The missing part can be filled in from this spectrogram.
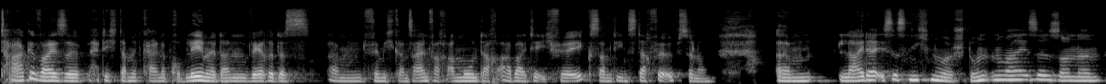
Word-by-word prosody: Tageweise 175 - +3
hätte - - -6
ich 180 - -11
damit 165 -2 -3
keine 155 0 -5
Probleme, 165 +1 +4
dann 150 0 -2
wäre 155 +1 +2
das, 155 0 -5
ähm, 150 -3 -5
für 160 - -5
mich 155 - -5
ganz 145 -1 -7
einfach. 160 +1 -4
Am 155 0 -3
Montag 160 -2 0
arbeite 155 -2 -3
ich - - -9
für 155 -1 -2
X, 155 - -2
am 155 -1 -3
Dienstag 160 +1 -5
für - - -1
Y. 140 -5 -6 0.6
Ähm, 165 +1 0
leider 180 +4 +4
ist 195 +3 -1
es 220 0 0
nicht 210 +1 +3
nur 175 -7 +4
stundenweise, 210 +5 +2
sondern, 175 -2 0
165 Hz, 175 wpm, -21 LUFS, 155-180 Hz, 0.6 s, Probleme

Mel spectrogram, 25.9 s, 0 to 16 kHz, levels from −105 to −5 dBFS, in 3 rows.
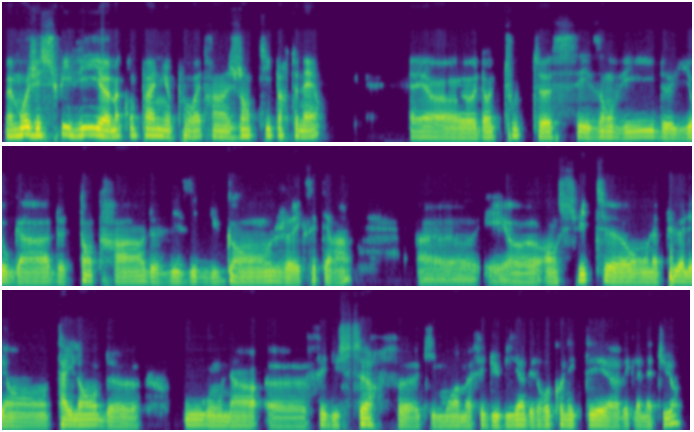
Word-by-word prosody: Beh, 115 0 +3
moi, 140 +5 +9
j'ai 135 -1 +8
suivi, 140 +1 +6
heu, 115 - +11
ma 115 +2 +5
compagne 130 -3 +2
pour 110 +1 -2
être 110 - -8
un 110 -1 +2
gentil 120 +6 0
partenaire 125 -3 +1 1.1
et 100 0 -3
heu, 90 -2 +1
dans 100 +3 +2
toutes 110 -4 0
ses 100 -1 -3
envies 105 +2 0
de 95 -3 +1
Yoga, 90 0 -1
de 85 -2 -8
Tantra, 95 -3 -2
de 95 -1 -2 0.2
visite 90 0 -5
du 90 +1 -8
Gange, 90 +1 -2
heu, 80 -3 +1
et 80 - -3
cetera. - - -4 0.8
Heu, - - -7
et, - - -6
heu, 85 -1 -3
ensuite, 110 +7 -3
heu, 90 -3 +3
on 90 0 -1
a 85 - -1
pu 105 - +3
aller 95 -1 +3
en 80 -2 -4
Thaïlande, 105 -2 +1
heu, 85 -1 -3 0.6
où 105 -2 -1
on 90 -1 -2
a, 90 0 -2
heu, 80 0 -5 0.2
fait 105 -2 0
du 95 +1 -4
surf, 115 +2 +1 0.2
heu, 85 -2 -2
qui, - - -7
moi, 90 +1 -2
m'a 85 -1 -2
fait - - -4
du 95 -1 -1
bien, 100 +2 +1
d'être 95 -1 -3
reconnecté, 100 -1 +1
heu, 85 -1 -1
avec 85 +1 -5
la 90 - -2
nature. 110 +9 -3
95 Hz, 140 wpm, -22 LUFS, 90-110 Hz, 1.1 s, heu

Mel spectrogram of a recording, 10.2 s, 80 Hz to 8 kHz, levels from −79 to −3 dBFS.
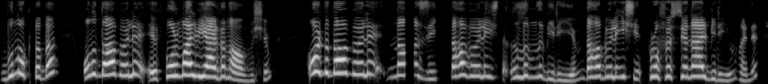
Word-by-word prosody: Bu 255 +10 -2
noktada 380 -5 0 0.4
onu 380 +7 -2
daha, 420 +2 +6
böyle, 380 +1 -1 0.2
eee, 255 +2 +1
formal 375 +3 +6
bir 355 - +3
yerden 345 -1 +4
almışım. 225 +1 -3 0.5
Orada 485 0 +3
daha, 465 0 +6
böyle, 420 0 -1 0.6
nazik, 265 -8 -8 0.2
daha, 385 +3 +2
böyle, 365 -1 -4
işte, 335 0 -11
ılımlı 330 0 -5
biriyim, 225 +1 -9
daha 335 +2 +1
böyle 335 0 -4
işi 330 -7 -5
profesyonel 345 0 0
biriyim, 220 -2 -9
hani. 215 - -11
345 Hz, 145 wpm, -24 LUFS, 270-380 Hz, 0.6 s, daha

